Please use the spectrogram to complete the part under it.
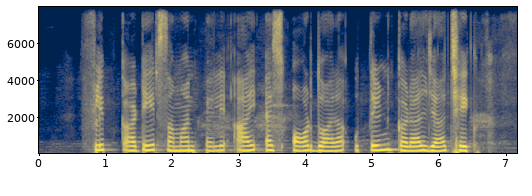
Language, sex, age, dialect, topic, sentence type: Magahi, female, 18-24, Northeastern/Surjapuri, banking, statement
